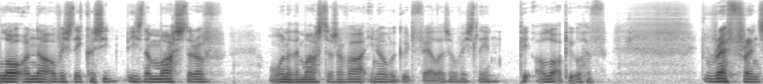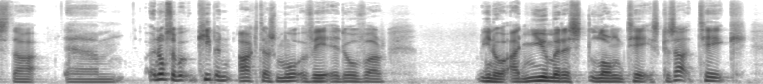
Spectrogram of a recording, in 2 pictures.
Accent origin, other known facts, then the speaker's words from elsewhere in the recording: Peterhead, Scotland, United Kingdom; I'm from Peterhead in Aberdeenshire. It doesn't really happen.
